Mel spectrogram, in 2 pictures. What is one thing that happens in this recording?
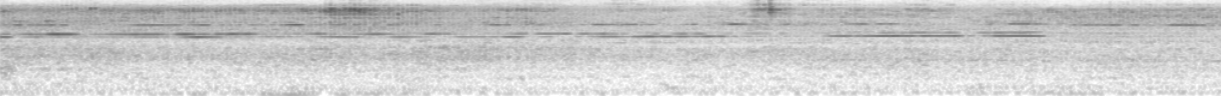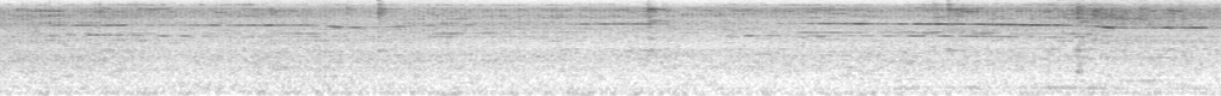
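A model airplane's small motor whines high overhead, its pitch shifting as it flies.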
